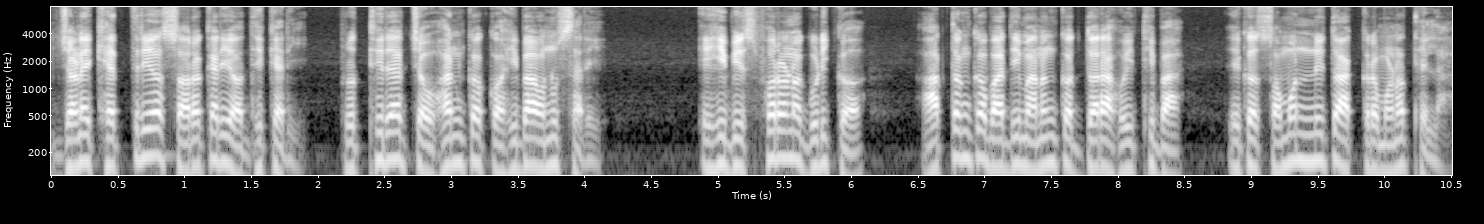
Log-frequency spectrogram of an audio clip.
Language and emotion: Odia, neutral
